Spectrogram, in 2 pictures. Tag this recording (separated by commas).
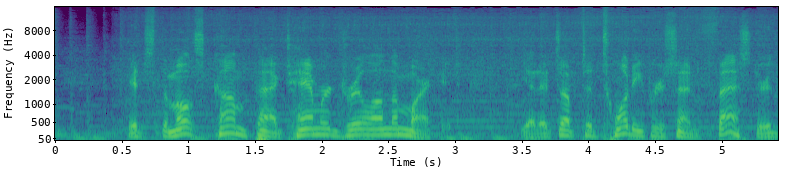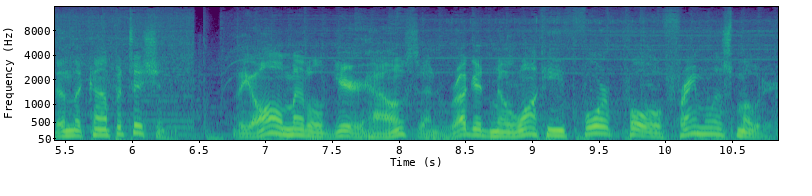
Speech, Music, Tools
